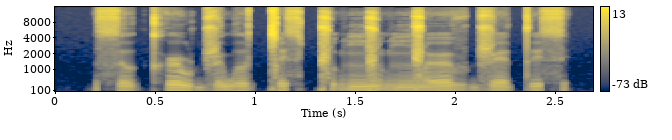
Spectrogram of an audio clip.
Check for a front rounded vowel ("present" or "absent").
present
